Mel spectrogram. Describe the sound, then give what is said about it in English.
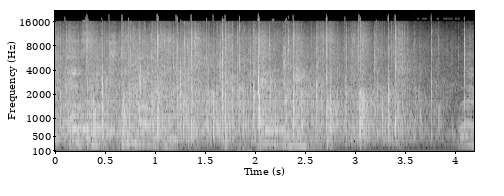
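An audience applauds steadily for about four seconds, a dense wash of many hands clapping at once, with a few voices calling out underneath before it thins at the end. “That is the second clap that you've missed.”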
